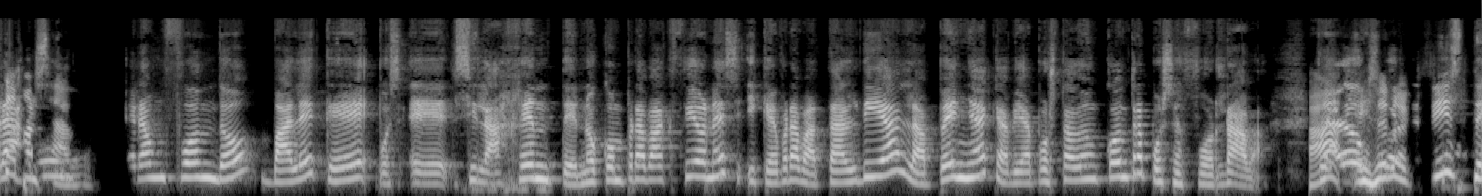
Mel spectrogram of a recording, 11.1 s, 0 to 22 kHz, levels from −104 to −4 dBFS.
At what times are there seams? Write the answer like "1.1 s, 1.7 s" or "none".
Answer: 2.8 s, 9.8 s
